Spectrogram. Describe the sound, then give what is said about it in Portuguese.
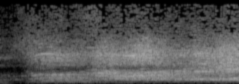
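An audience with raised hands shouts together in a loud, sustained roar of many voices, swelling quickly after a brief quieter start and holding at full strength throughout. “Com as mãos levantadas e gritando agora.”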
